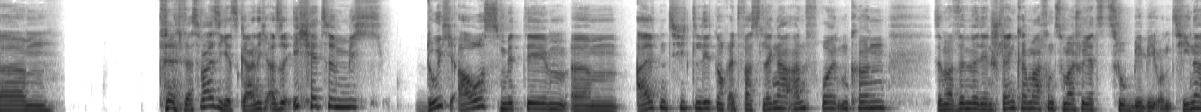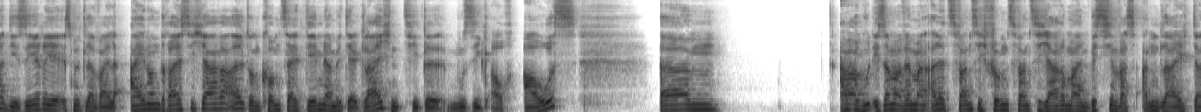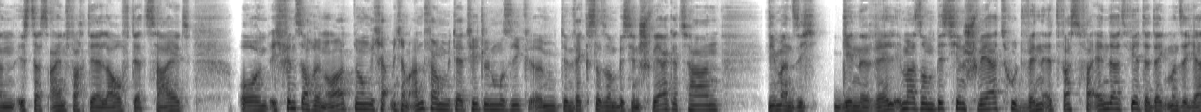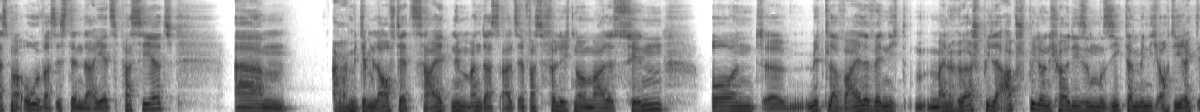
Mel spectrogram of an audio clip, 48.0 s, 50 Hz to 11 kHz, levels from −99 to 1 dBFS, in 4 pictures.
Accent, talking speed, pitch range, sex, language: German, 200 wpm, 115-150 Hz, male, German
